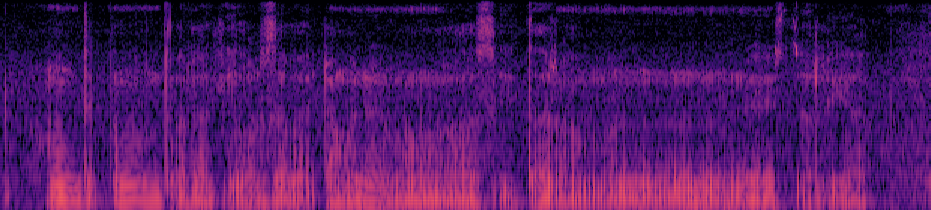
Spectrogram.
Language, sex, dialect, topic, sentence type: Hindi, male, Kanauji Braj Bhasha, banking, statement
